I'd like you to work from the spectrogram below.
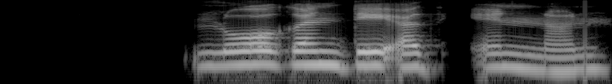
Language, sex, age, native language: Icelandic, female, 10, Icelandic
